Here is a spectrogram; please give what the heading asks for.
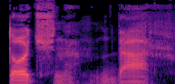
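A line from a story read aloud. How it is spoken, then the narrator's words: Sighing. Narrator (Russian): вздохнул Рон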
